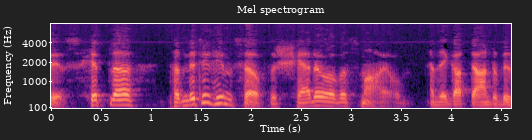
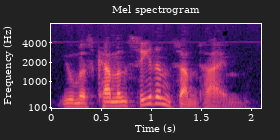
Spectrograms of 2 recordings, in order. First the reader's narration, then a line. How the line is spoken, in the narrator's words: said Chamberlain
